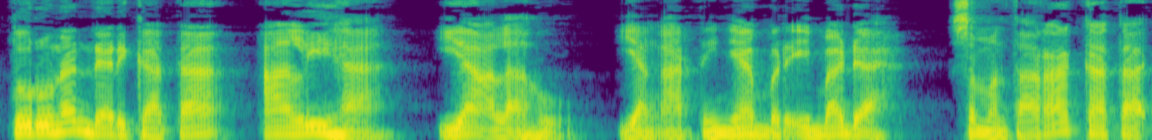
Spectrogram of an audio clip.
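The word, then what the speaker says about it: الله: lam yang dites dites lalu lam yang kedua dibaca tebal sehingga dibaca Allah demikian pendapat ahli bahasa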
